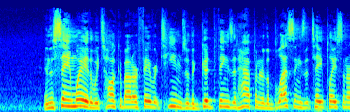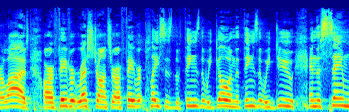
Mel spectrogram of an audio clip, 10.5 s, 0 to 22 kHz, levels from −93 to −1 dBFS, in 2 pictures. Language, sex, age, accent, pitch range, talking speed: English, male, 30-49, American, 145-210 Hz, 275 wpm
